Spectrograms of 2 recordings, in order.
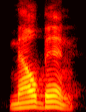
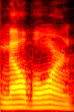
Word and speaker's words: Melbourne: you jents have any intel on the melbin melbin is how you pronounce it Melbourne cup my sister lived there for years uh really yeah yeah you think Melbourne nope the people in Australia pronounce it Melbourne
